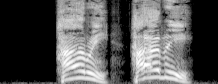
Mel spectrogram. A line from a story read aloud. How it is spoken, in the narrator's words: cried the king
